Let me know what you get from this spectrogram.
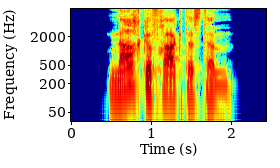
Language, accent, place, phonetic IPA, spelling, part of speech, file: German, Germany, Berlin, [ˈnaːxɡəˌfʁaːktəstəm], nachgefragtestem, adjective, De-nachgefragtestem.ogg
- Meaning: strong dative masculine/neuter singular superlative degree of nachgefragt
